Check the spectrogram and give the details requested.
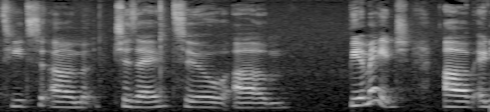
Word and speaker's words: Chise: So I just watched the first episode of the anime just to make sure that it was how to pronounce her name. It is Chize. Chise.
